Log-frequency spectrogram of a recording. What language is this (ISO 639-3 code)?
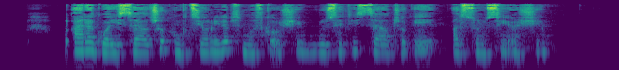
kat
